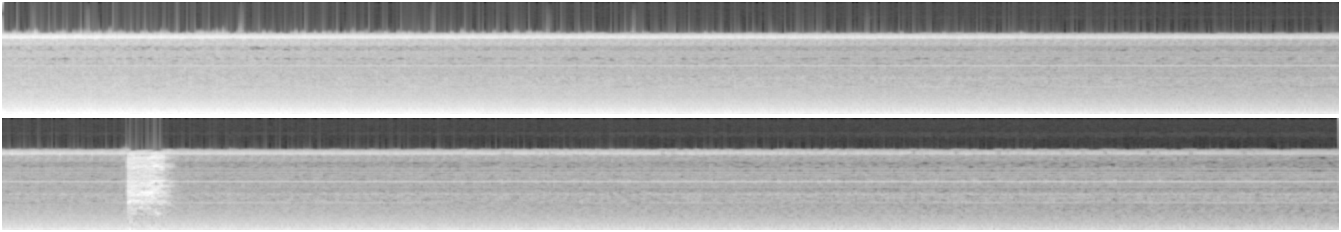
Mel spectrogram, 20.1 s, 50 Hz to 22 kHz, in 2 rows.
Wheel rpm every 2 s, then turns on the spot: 0, 0, 0, 0, 0, 10, 0, 0, 0, 0.
none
